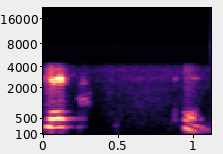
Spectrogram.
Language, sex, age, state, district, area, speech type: Urdu, female, 18-30, Bihar, Khagaria, rural, conversation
